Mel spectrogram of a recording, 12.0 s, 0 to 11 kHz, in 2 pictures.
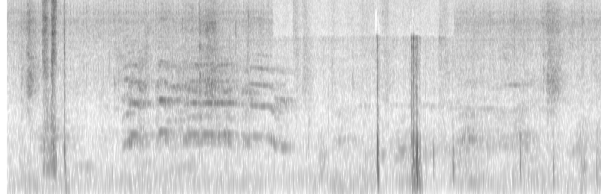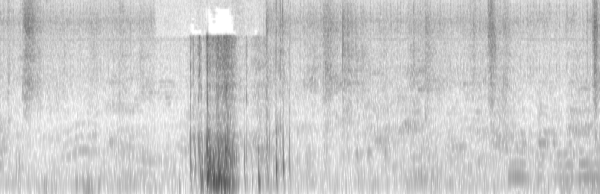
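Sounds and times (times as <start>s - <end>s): rooster crowing: 1.2s - 3.1s.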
